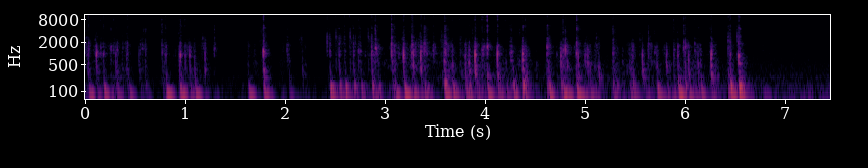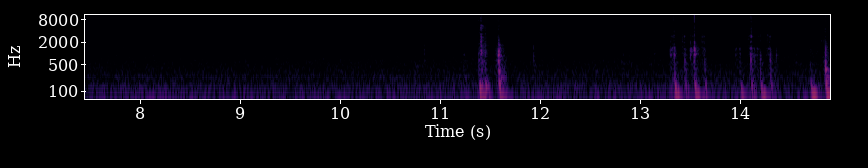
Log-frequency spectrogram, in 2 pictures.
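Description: Fingertips type rapidly on a compact white-case Hanmumu mechanical keyboard with cream and orange cat-themed plastic keycaps, resting on a wooden desk. A dense run of deep, muted key taps lasts about six and a half seconds and then stops. After a quiet pause, a few short bursts of taps follow near the end.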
